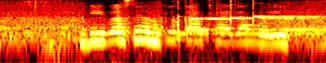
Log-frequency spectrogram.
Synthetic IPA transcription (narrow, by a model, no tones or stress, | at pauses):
biːbaseɦɐmkit̪aːbfaːjd̪aɦoːiː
